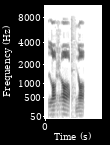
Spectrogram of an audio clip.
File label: "lo ropno", lojban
